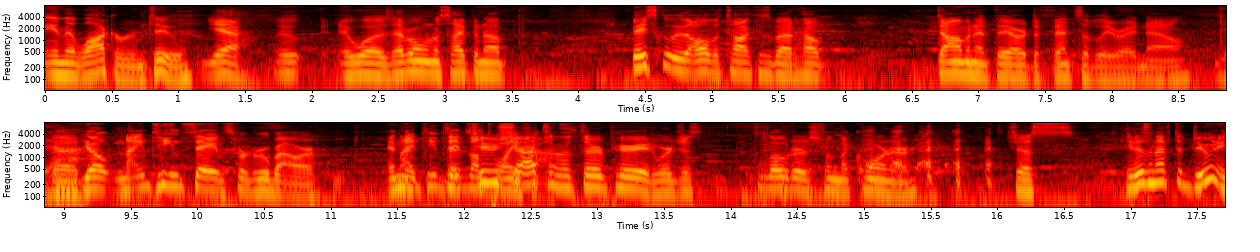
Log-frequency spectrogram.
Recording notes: LIVE from the DNVR Bar.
